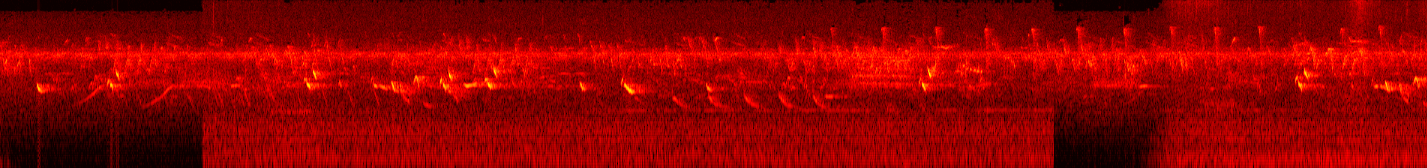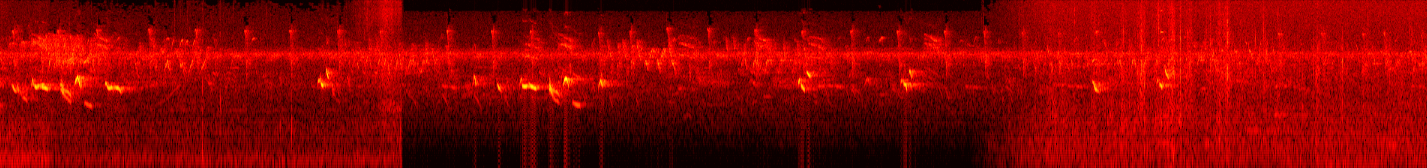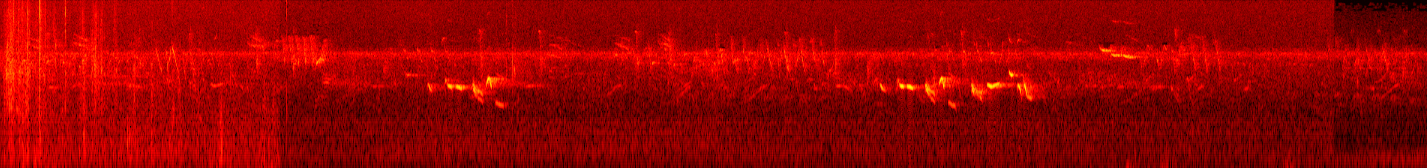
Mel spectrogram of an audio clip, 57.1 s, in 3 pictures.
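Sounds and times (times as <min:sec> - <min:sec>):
birds chirping: 0:02.7 - 0:14.0, 0:15.6 - 0:24.4, 0:32.4 - 0:55.8.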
